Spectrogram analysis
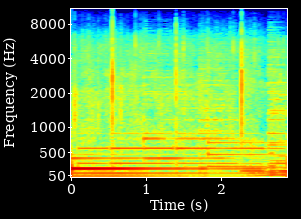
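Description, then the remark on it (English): An audience claps after a prayer, in a dense, steady patter that tapers slightly toward the end, with sustained keyboard-like chords holding underneath. “If you prayed that prayer for the first time, yeah, give him a hand clap.”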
